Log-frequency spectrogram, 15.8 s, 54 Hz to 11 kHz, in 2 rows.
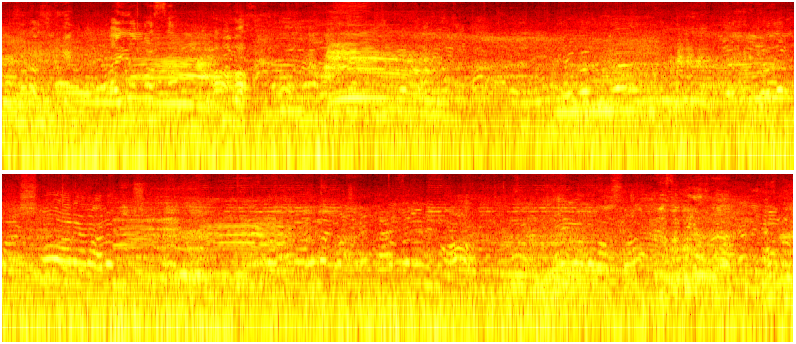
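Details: Sahiwal cattle, small young bulls and heifer calves, at Aftabganj cattle market in Pabna on 18/6/25; several drawn-out, arching moos overlap one another amid steady human chatter and market crowd noise.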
